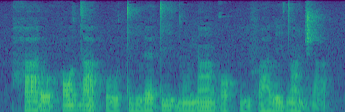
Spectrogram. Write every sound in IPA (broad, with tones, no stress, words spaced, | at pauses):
ha˦ɾo˦ hɔ˦da˦˨ k͡po˨ ti˨lɛ˧ti˦ dũ˧jã˦ ɡɔ˧k͡pi˨fa˧li˦ dã˦˨d͡ʒa˨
